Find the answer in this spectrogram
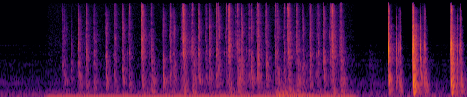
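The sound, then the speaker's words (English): Rapid, hard keystrokes clatter on a computer keyboard for several seconds, then a short pause before three or four loud, emphatic key strikes. Fairly loud, with no voices. “Creator, please don't damage your keyboard.”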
